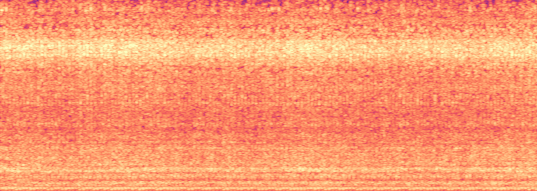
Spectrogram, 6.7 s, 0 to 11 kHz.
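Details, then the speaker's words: Craftsman 7HP green self-propelled lawn mower, long hard to start despite lapped valves, checked keyway and carb cleanings; after about an ounce of Seafoam in the fuel, steady even drone, no hesitation, surging or misses; runs smoothly. "I'm gonna let this run for a while [Music] as you can see it no longer hesitates nationally runs pretty smooth"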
